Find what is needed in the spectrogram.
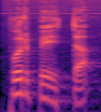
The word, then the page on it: porpetta: dialettale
